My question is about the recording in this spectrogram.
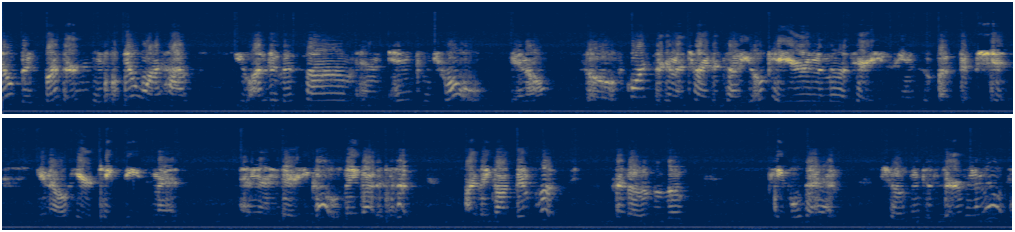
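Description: A person talking steadily over a telephone line, the voice thin and narrow-sounding, with a steady low hum underneath.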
